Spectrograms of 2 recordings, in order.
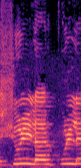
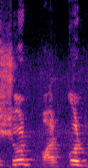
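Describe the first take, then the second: First: An L sound is heard in both words. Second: No L sound is heard in either word. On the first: The speaker calls it wrong. "शुल्ड और कुल्ड नहीं बोलना है।" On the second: The speaker calls it right. "एल जो है उसमें silent रहता है"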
